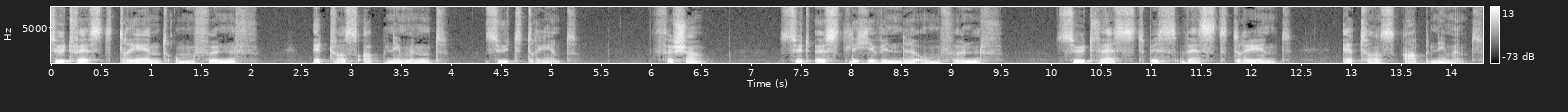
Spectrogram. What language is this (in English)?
German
